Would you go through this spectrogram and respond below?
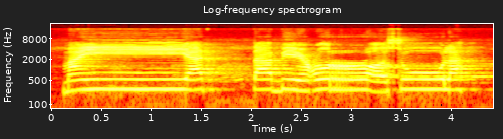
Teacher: kita masukkan huruf nun sukun Nya kepada huruf ya dengan berdengung dan ditahan dua harokat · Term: Idgham Bighunnah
